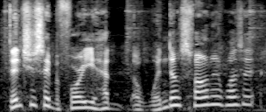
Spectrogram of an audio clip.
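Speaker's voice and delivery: ordinary talk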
